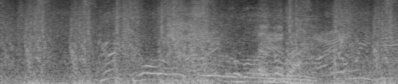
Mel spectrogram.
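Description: Creatures screech and growl.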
